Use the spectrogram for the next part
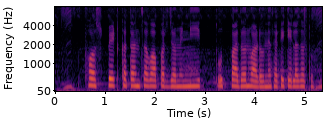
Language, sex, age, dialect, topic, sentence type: Marathi, female, 25-30, Varhadi, agriculture, statement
